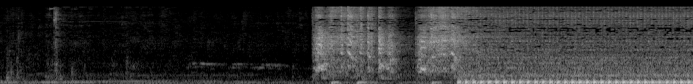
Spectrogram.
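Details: Yamaha Xeon GT 125 that stalled with unstable idle, after cleaning the ISC air passage: after a few starter bursts it catches and settles into an even, steady putter around three beats a second; healthy idle.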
